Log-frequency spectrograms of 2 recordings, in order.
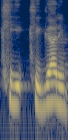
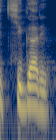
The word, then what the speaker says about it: Kigali: Yeah, it's hard for people to pronounce Kigali because they say Kigali, but it's Kigali.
